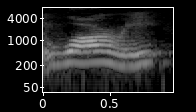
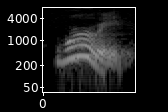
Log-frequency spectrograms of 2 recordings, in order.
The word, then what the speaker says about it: worry: I go to work or worry don't say worry say worry don't worry another one is word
